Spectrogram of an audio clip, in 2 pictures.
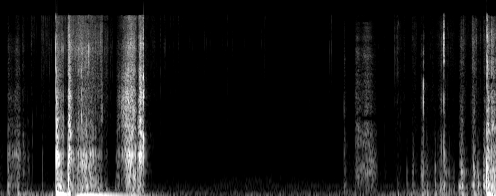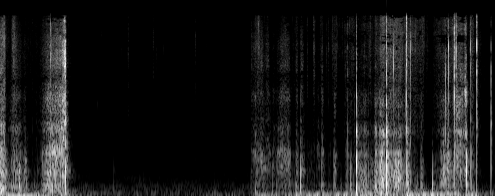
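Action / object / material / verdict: scrape / crumpled aluminum foil over a microphone / aluminum foil / none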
